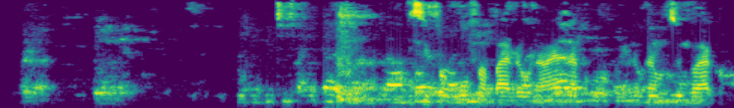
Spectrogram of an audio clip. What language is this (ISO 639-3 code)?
swa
